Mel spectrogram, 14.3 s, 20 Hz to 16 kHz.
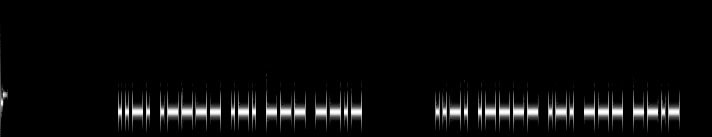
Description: Morse code, heard as a keyed tone, about 17 wpm, 700 Hz. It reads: F1ROQ F1ROQ
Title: DXCC-100 Call Signs - 5 Characters - Repeated 3x - 17wpm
